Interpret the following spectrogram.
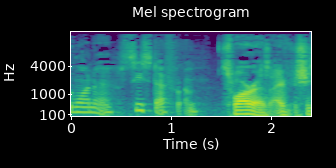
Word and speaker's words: Suarez: Suarez. She said I pronounced it correctly the first time.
